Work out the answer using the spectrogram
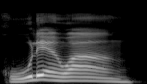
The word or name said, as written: Hu4 lian2 wang3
